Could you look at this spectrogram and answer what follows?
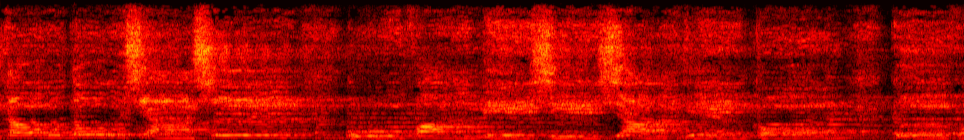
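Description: A man singing a slow, chant-like Chinese Buddhist devotional song into a handheld microphone, holding long notes that step from pitch to pitch.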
